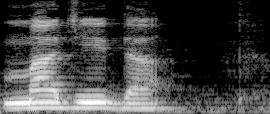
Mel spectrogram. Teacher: মাঝি দাল জবর দা মাজিদা এখানে জিমের উচ্চারণটা আমরা যখন করব জিহিবাটা আমরা কোনভাবে দাঁতে লাগাবো না জিহিবার মধ্যখান উপর তালের সঙ্গে লাগিয়ে জিমের উচ্চারণ করব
